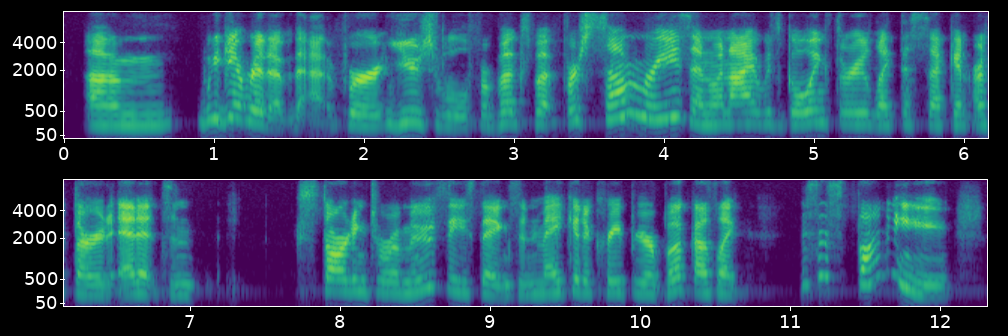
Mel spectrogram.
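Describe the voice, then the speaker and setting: A woman with a Southern US accent speaks at a moderate pace with fairly high pitch. Her tone is bright and sharp, and the sound is dry and close with no echo. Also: lively intonation. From US South. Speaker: author. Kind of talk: interview.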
